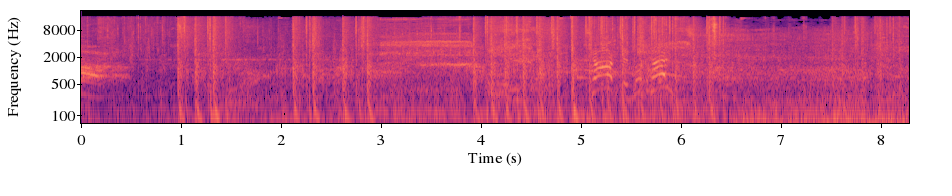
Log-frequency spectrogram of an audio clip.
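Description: A gun fires in quick, loud bursts.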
